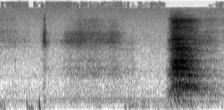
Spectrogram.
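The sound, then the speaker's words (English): A person taking a breath: a single loud, airy inhale near the end, rising sharply and fading, after a few faint clicks and soft breathy sounds. “That's taking a breath.”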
